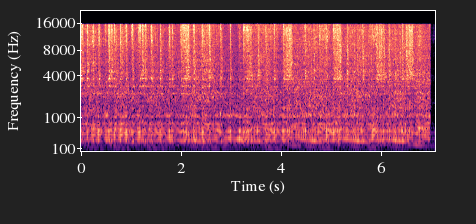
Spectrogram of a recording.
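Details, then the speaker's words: 1987 Kawasaki Tecate 4 250cc two-stroke quad, freshly rebuilt, first-start break-in run blipping the throttle: crisp buzz climbs and drops cleanly, no knocks or rattles, no leaks; normal throttle response. "We're gonna let it run for about 10 minutes, whipping the throttle. Thing sounds really good. No leaks yet either."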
